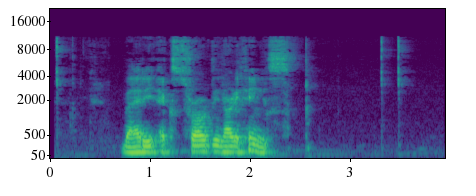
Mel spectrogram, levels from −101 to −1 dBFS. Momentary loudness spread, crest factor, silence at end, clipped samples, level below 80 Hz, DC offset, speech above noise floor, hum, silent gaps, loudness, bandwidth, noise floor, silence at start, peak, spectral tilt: 21 LU; 20 dB; 1.35 s; under 0.1%; -56 dBFS; under 0.1%; 44 dB; none; none; -25 LUFS; 11.5 kHz; -68 dBFS; 0.7 s; -8 dBFS; -6 dB/octave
